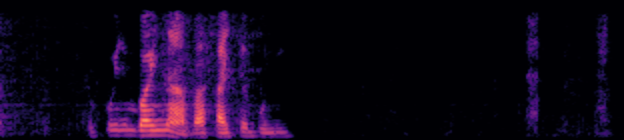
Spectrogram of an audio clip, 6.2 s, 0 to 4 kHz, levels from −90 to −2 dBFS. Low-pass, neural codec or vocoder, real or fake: 3.6 kHz; vocoder, 24 kHz, 100 mel bands, Vocos; fake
